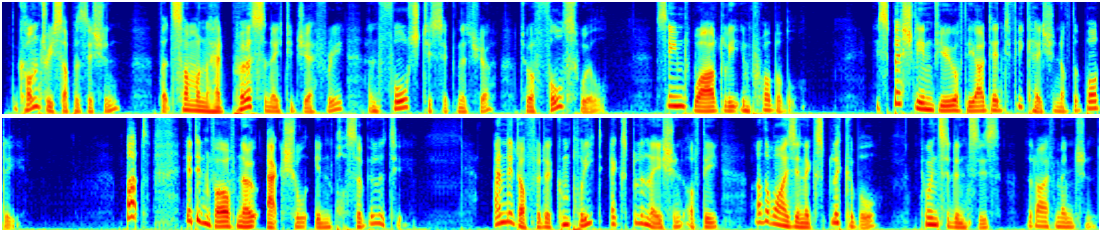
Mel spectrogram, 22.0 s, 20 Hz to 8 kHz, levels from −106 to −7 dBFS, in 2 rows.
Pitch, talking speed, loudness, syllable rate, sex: 140 Hz, 130 wpm, -25 LUFS, 6.4 syllables/s, male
